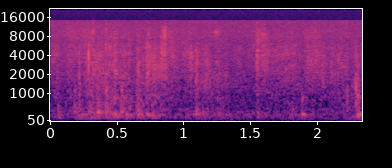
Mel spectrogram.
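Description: Faint rustling and scattered small knocks from a congregation settling and handling hymnals in a quiet church, with no music or speech.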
